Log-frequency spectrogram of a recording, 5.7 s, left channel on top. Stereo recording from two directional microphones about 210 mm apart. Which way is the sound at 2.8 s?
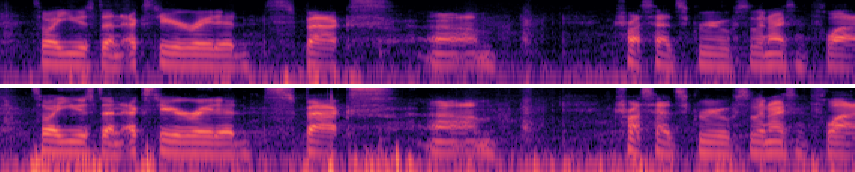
20° left (ahead or behind).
